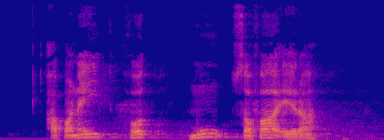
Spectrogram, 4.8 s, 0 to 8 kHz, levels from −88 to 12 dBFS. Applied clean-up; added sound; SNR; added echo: none; none; none; reverberation time 1.2 s.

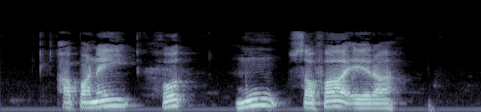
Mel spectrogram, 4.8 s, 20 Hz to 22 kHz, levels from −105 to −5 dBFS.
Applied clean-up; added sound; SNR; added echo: none; none; none; none.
